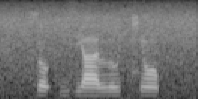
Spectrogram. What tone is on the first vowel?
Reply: high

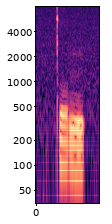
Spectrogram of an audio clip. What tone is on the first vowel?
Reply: low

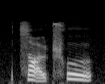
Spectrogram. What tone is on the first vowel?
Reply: low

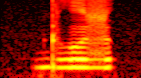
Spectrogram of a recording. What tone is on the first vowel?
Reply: high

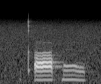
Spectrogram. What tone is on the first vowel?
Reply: high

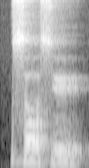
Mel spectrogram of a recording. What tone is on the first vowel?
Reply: falling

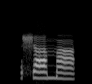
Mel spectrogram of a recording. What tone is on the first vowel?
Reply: high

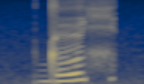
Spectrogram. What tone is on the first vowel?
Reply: rising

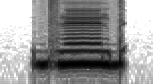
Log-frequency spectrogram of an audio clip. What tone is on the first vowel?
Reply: high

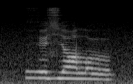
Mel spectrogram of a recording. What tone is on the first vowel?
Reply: low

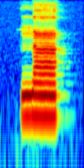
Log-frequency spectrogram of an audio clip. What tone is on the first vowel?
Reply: high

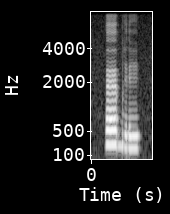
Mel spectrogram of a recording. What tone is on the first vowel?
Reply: high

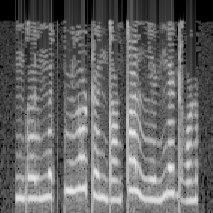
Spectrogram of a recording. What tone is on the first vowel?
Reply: low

